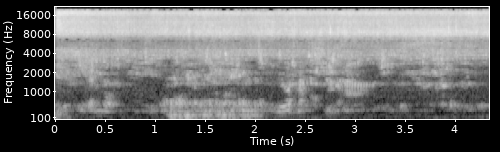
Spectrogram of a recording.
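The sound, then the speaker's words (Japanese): Boiled rapeseed greens are drained into a colander in a home kitchen, a brief burst of splashing, rushing water in the middle that fades back to a low, steady background. “その間に、もう菜の花も茹だっていますので、ざるにあげます。”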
